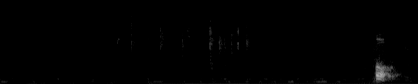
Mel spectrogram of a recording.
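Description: Faint, scattered clicks of typing on a computer keyboard, then a brief burst of a person's voice near the end.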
